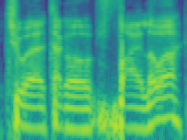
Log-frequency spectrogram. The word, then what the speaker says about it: Tua Tagovailoa: That was Joe Burrow of Cincinnati, Tua Tagovailoa. Got to be careful when that was right. First time I've ever said it right.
